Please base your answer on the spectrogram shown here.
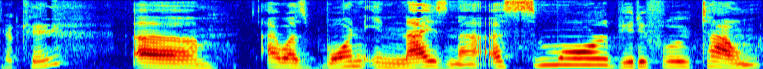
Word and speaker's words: Knysna: It's spelled K-N-S-Y. And I was like, no, it's not No, it is Knysna.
